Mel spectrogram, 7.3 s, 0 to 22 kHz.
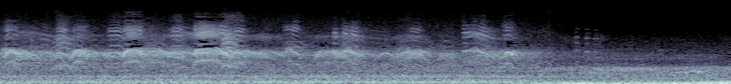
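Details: Calling little gull at Espoo, Finland, late April 2019: a lively series of short, sharp, nasal notes repeated about three times a second, fading out, with wind rumbling beneath and rising at the end.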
